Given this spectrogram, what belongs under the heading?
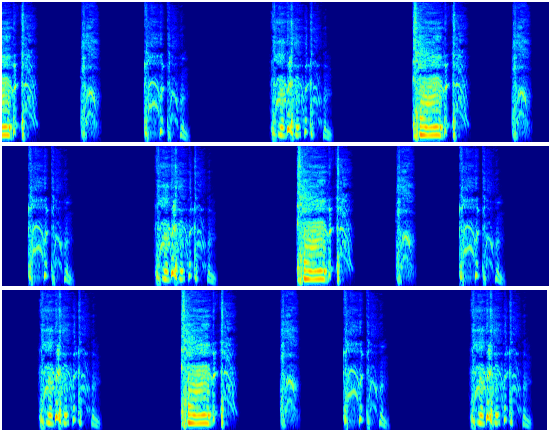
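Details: Adult man coughing, in a sound-effect recording: about sixteen harsh, throaty coughs, singly and in short clusters, separated by silence.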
